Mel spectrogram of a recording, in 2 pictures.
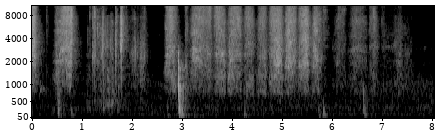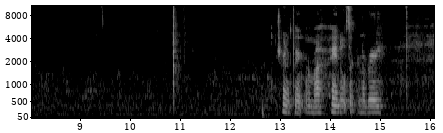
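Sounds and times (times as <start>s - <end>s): hands rubbing sheet on wood: 2.7s - 7.5s.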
